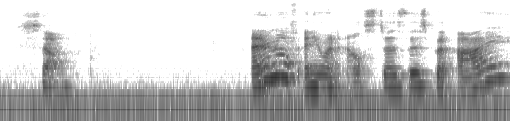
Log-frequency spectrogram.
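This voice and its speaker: A woman's voice with an American accent, audible room echo and noticeable background noise. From New York. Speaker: knitting vlogger. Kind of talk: casual chat. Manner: fast.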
